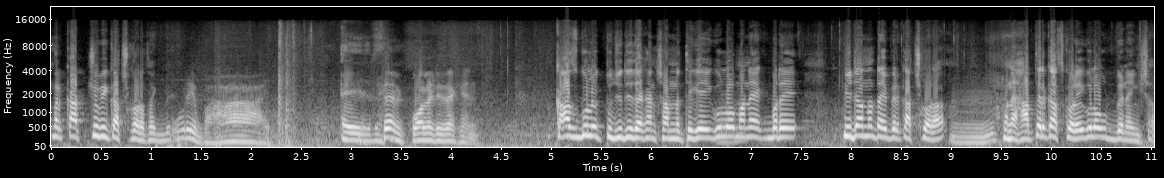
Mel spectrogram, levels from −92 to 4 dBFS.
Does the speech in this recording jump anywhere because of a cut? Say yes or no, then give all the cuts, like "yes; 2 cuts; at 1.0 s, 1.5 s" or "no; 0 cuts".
no; 0 cuts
